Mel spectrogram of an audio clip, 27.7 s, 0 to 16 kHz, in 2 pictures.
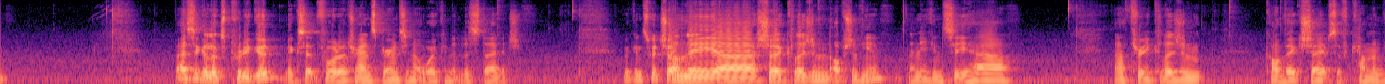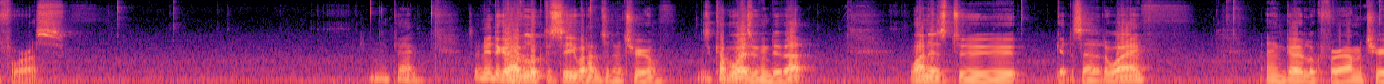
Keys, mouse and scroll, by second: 8.1 click, 8.6 right click, 12.8 right click, 15.6 right click, 24.1 click.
